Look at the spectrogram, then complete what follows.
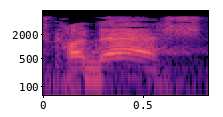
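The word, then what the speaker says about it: kadash (קָדוֹשׁ): And the word used there for holy is pronounced kadash, and it means holy, other, consecrated, set apart, and sacred.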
